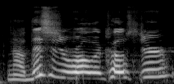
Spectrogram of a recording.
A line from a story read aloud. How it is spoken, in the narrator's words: Rip shouted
